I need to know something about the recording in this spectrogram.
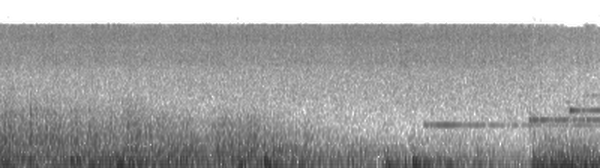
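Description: Thunder rumbling with rain, slowly dying away; about five seconds in a deep rumble comes back suddenly as a few sustained high musical notes come in.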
